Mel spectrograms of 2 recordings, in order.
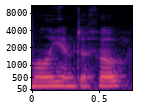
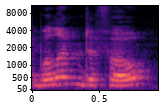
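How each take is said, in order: First: The first name is said as William. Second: The first name is said as Willem. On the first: The speaker calls it wrong. "I'm one of those people that calls him William Dafoe" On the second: The speaker calls it right. "I pronounced it correctly"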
